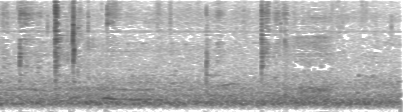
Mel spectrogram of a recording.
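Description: Coriander leaves swished by hand in water in a stainless steel bowl, with a few sharp clinks of fingers against the metal bowl.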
